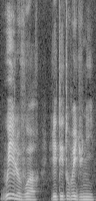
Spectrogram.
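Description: A man's voice: fairly high pitch, steady tone, a little fast, a little mellow, lightly acted. A man voicing a frightened but defiant peasant boy in an audiobook reading, with a pleading, urgent delivery.

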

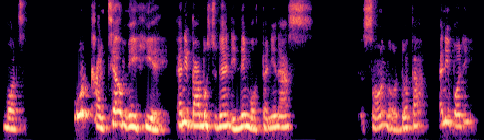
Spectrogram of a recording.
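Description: A woman's voice: mid-range voice, normal speed, a little mellow, poor audio. A woman pastor preaching a sermon, exhorting the congregation with repeated words and direct questions. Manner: exhorting and encouraging.

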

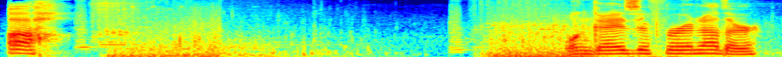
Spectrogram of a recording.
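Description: A young American man with a slight Southern twang, playing a game in an early-morning let's play, excitable and swearing under his breath. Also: sits high, slow, a little hiss or hum. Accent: American, sometimes Southern. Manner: excitable, swears and mutters to himself. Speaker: gaming YouTuber.

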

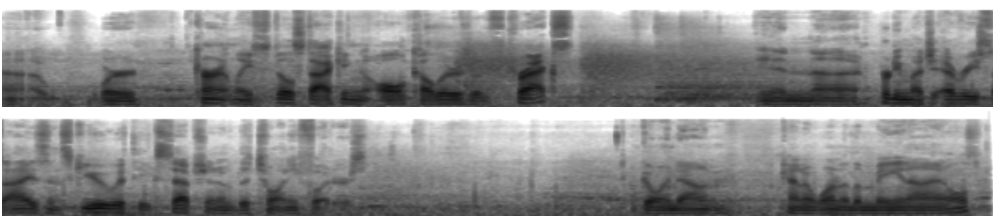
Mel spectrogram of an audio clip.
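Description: A man narrating a casual walking tour of a large warehouse, explaining things in a relaxed way with many fillers and restarts. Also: low voice, moderate pace, long pauses, over music. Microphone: handheld phone camera while walking. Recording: phone recording with clear background hum.

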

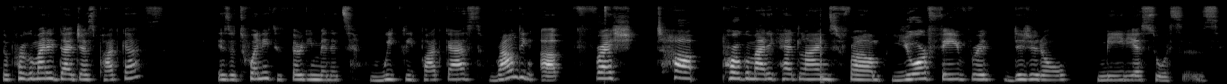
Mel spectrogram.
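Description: A woman's voice: fairly high pitch, bright, forceful tone. A woman from Senegal whose first language is French, hosting her podcast in a chatty, upbeat way with laughs between phrases. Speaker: podcast host. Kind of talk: solo podcast introduction.

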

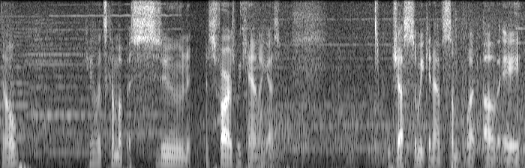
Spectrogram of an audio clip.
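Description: A young man casually commentating his strategy game, excitable and jokey, thinking out loud. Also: mid-range voice, normal speed. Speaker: gaming channel host. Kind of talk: let's play commentary. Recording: game music playing behind.

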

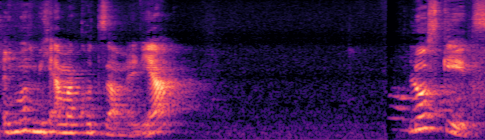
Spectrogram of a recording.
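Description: A woman's voice: on the high side, sing-song, a little slow, sharp tone. A woman in her twenties in casual, back-and-forth reaction chat. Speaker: challenge partner. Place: small home room indoors. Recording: roomy echo, faint background noise.

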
